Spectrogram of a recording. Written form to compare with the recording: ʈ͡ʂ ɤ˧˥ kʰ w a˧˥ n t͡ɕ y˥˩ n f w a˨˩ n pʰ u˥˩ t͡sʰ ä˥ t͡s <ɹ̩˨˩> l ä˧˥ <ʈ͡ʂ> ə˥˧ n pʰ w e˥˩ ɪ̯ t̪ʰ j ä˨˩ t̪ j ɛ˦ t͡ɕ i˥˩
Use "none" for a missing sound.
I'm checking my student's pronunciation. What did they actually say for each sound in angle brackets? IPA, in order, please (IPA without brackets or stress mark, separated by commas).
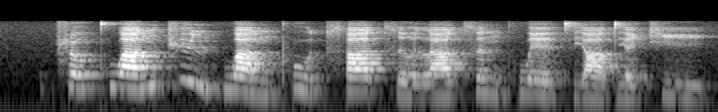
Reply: ɹ̩˨˩, t͡s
